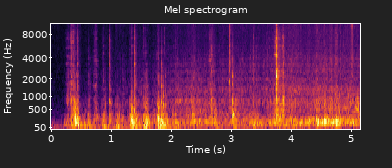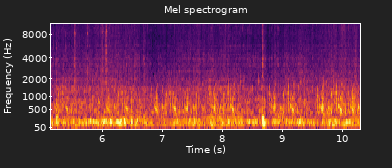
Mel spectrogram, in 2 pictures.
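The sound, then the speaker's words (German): Water rushes and churns steadily into a submarine's ballast tanks as the engine is stopped and the submarine dives beneath the water surface, a dense hissing roar over a low rumble, with a few sharp metallic knocks near the start and no talking. “Tank, fluten.”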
